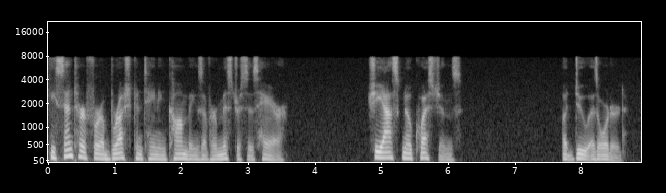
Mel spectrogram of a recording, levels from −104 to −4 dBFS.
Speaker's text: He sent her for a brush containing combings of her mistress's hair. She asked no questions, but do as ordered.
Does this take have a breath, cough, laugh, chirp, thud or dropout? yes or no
no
